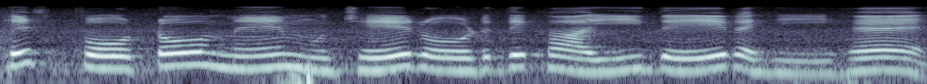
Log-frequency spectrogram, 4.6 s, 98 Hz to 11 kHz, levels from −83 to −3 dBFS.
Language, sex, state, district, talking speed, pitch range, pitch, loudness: Hindi, female, Madhya Pradesh, Katni, 115 wpm, 210-255 Hz, 230 Hz, -15 LUFS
